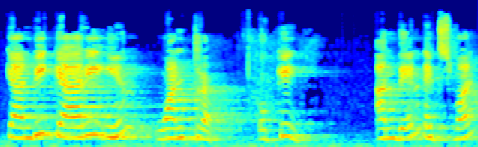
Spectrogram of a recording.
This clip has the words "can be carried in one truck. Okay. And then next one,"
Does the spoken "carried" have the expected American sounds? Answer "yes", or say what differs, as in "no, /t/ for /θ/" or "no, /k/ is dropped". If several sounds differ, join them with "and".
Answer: no, /d/ is dropped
